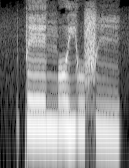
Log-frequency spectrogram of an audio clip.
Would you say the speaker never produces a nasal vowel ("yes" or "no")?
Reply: yes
